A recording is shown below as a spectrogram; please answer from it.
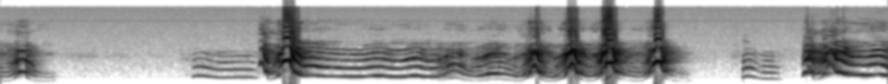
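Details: Indoor German Shorthaired Pointer vocalizing in a "talking" manner, as though saying I love you: wavering, howl-like whines rising and falling in pitch, broken by sharp yelping accents, in phrases with short silent gaps between them.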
